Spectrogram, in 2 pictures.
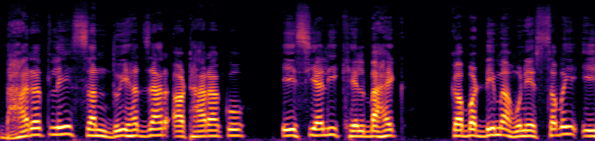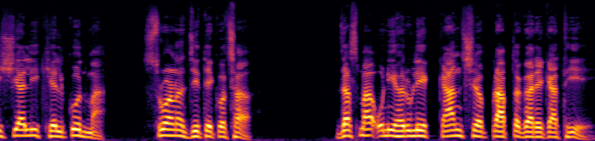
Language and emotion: Nepali, neutral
